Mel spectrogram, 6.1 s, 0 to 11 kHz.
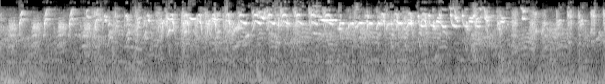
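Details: Red siskin, 5 June 2022, delivers a dense, rapid twitter of high chirps, starting softer and growing louder through the middle before easing slightly at the close.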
